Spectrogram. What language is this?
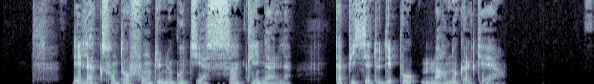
French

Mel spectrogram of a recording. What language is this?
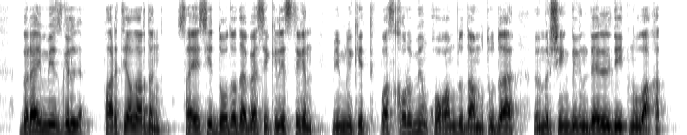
Kazakh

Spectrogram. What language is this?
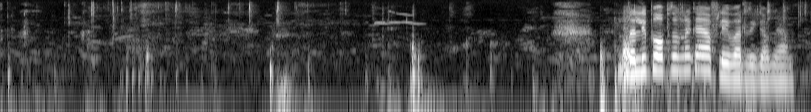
Gujarati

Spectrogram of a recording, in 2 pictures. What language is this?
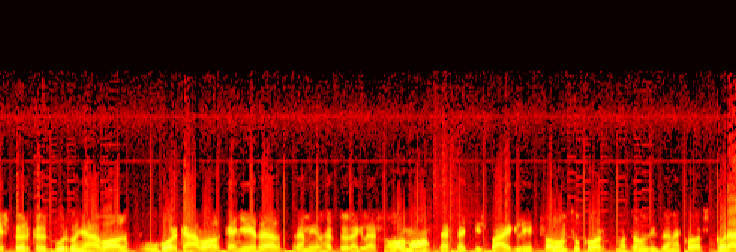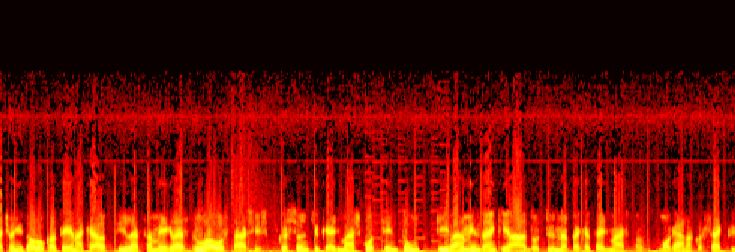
Hungarian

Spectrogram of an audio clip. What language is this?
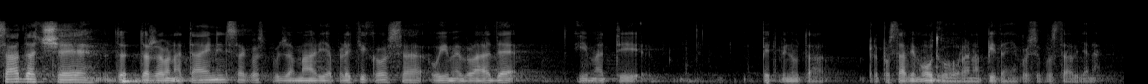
Croatian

